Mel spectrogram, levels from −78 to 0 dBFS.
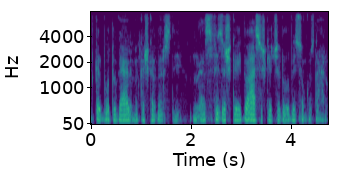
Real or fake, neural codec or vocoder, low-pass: fake; vocoder, 22.05 kHz, 80 mel bands, HiFi-GAN; 7.2 kHz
